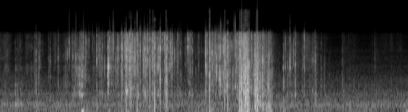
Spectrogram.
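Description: A foil wrapper crinkles loudly as it is torn open.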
